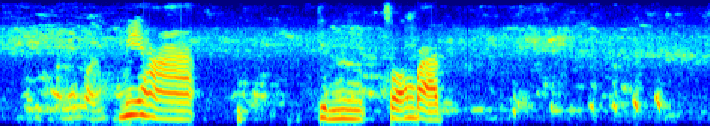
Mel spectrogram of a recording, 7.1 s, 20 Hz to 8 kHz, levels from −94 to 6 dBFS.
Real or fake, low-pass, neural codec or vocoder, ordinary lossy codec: real; 7.2 kHz; none; Opus, 24 kbps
